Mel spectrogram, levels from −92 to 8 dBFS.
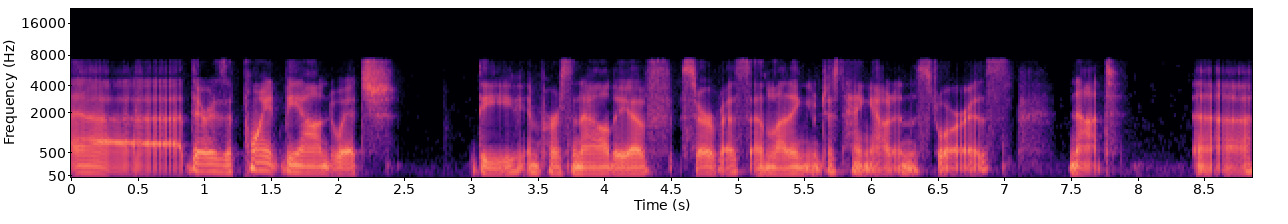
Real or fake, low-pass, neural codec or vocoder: real; 7.2 kHz; none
